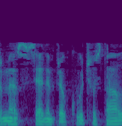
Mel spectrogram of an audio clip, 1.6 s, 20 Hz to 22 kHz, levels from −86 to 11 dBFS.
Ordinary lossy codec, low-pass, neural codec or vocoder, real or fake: MP3, 24 kbps; 5.4 kHz; vocoder, 22.05 kHz, 80 mel bands, WaveNeXt; fake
